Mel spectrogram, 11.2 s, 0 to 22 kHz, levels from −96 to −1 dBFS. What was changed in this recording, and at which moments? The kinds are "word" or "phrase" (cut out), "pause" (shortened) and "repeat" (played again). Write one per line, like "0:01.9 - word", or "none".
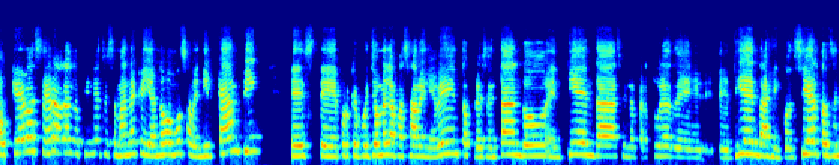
none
